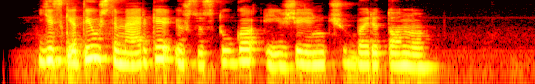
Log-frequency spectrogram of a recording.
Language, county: Lithuanian, Vilnius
